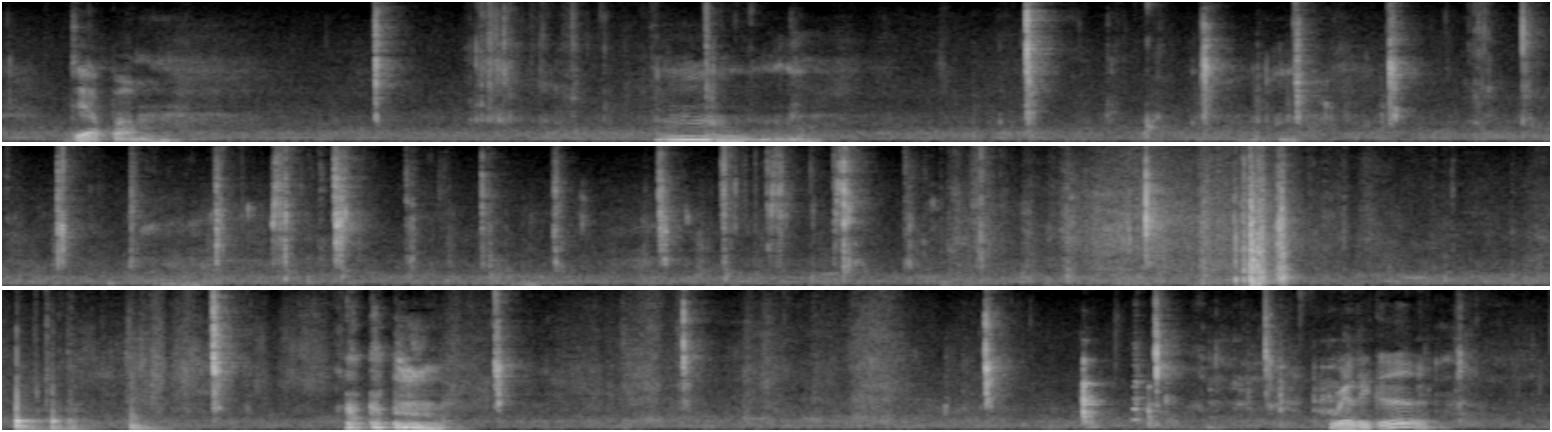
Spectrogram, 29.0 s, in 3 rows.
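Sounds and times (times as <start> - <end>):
wet chewing and lip smacks: 6.4 - 15.6.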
